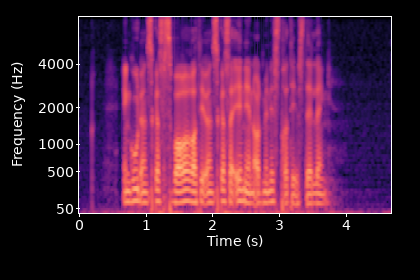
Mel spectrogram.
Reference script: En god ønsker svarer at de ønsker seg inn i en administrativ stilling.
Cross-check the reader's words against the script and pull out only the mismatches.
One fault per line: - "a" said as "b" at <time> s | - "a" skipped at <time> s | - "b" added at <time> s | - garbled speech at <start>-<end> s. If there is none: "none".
none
